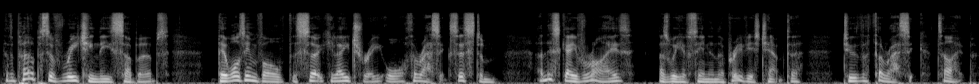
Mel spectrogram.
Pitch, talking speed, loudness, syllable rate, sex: 145 Hz, 190 wpm, -20 LUFS, 6.2 syllables/s, male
